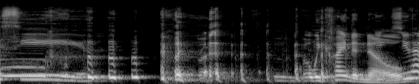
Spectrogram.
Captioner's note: all chuckling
